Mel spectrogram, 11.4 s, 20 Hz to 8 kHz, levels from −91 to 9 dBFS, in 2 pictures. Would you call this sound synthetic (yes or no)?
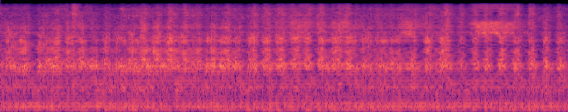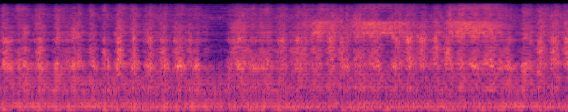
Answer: yes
